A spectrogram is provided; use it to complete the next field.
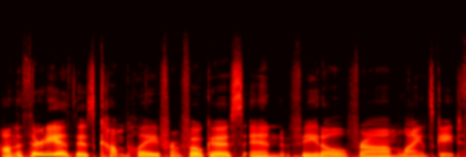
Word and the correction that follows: Fatale: Sorry. I always say it wrong. – Fatal. – Fatale. From Lionsgate.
